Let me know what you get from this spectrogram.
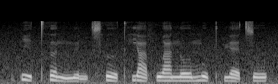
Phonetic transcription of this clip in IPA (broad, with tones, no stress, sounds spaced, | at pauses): p i˥˨ t̪ʰ ə˥˨ n m y̰˨˩ n t͡sʰ ɹ̩˥˨ t̪ʰ j ä˥˨ f w a˦ n o˦ ʊ̯ m u˥˨ pʰ ɥ ɛ˥˨ t͡s u˦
